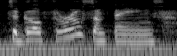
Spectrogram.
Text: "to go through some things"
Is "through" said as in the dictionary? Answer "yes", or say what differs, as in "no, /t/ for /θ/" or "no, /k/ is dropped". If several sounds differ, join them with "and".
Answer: yes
